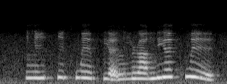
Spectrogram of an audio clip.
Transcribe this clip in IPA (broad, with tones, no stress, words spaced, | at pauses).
li˧˥ pʰi˥˧t̪ʰwe˥˩ɪ̯pʰjɛ̰˨˩li˦n ɻa˧˥n jɛ˥kʰwe˥˩ɪ̯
